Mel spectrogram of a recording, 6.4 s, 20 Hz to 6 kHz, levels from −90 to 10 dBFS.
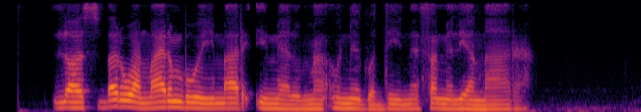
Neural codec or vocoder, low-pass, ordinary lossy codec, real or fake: codec, 16 kHz, 1 kbps, X-Codec, HuBERT features, trained on balanced general audio; 5.4 kHz; none; fake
